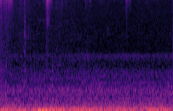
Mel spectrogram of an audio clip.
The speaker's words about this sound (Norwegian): Hvis lyden er litt dårlig, så er det rett og slett fordi at jeg spiller det inn mens jeg sitter i bilen.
